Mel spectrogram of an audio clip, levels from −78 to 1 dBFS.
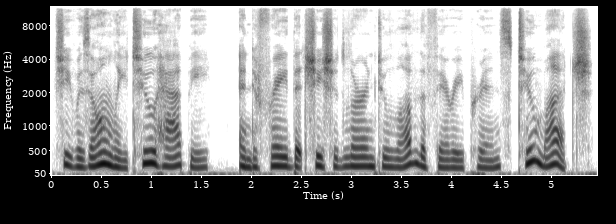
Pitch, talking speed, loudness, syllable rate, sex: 185 Hz, 200 wpm, -16 LUFS, 4.5 syllables/s, female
